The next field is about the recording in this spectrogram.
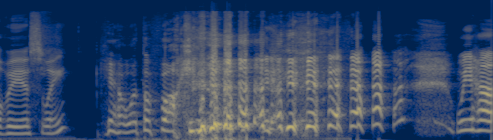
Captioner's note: laughter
